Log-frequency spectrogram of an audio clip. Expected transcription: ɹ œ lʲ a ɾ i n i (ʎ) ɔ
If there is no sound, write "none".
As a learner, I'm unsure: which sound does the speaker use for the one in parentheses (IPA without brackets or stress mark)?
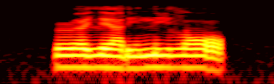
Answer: l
